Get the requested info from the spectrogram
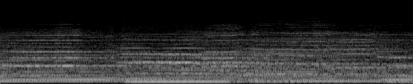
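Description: Choir singing a slow church hymn in long held notes, the pitch shifting to a new note about every second.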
